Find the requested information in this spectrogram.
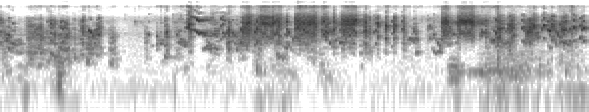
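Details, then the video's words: A breeding pair of colourful budgerigars in busy high-pitched chatter: quick twittering notes, a rising whistled slide near the middle, and steady scratchy warbling through to the end. "Colourful Budgies Chirping Sounds"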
